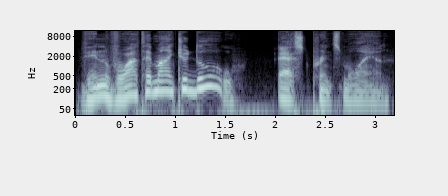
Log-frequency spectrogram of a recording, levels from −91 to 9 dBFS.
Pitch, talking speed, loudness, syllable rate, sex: 120 Hz, 170 wpm, -17 LUFS, 4.3 syllables/s, male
